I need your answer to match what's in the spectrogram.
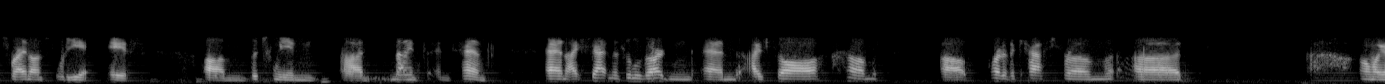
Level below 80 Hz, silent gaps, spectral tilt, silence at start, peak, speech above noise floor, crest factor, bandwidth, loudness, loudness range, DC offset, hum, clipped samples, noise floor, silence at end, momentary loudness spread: -78 dBFS; none; -6.5 dB/octave; 0.1 s; -4 dBFS; 44 dB; 24 dB; 3.8 kHz; -27 LUFS; 3 LU; under 0.1%; none; under 0.1%; -70 dBFS; 0 s; 13 LU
